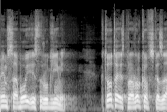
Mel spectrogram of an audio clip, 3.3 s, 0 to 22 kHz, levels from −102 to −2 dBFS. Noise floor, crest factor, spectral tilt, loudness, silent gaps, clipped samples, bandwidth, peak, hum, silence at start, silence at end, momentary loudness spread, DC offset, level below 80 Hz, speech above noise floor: -51 dBFS; 10 dB; -6 dB/octave; -12 LUFS; none; under 0.1%; 15.5 kHz; -2 dBFS; none; 0 s; 0 s; 4 LU; under 0.1%; -42 dBFS; 41 dB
